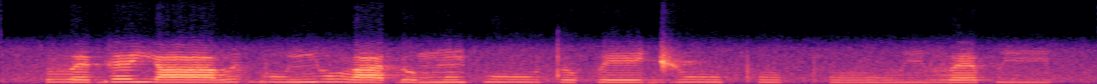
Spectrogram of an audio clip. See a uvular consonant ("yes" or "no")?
no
